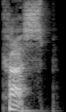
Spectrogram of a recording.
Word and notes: cusp: American English

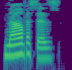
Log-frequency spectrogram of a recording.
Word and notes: novices: British English

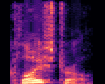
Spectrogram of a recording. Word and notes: cloistral: British English

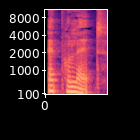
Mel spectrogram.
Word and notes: epaulette: British English

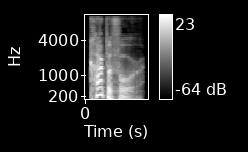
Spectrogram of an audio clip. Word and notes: carpophore: British English

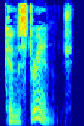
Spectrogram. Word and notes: constringe: British English

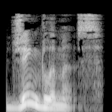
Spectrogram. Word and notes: ginglymus: British English

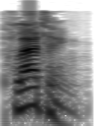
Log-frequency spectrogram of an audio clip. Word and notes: platting: British English

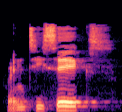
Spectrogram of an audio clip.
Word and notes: twenty six: American English

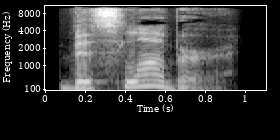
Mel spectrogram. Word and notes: beslobber: British English

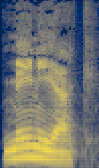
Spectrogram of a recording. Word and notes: maniac: American English

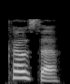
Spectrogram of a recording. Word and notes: xhosa: British English

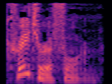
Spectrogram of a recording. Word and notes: crateriform: British English

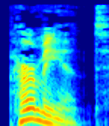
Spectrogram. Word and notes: permeant: British English

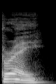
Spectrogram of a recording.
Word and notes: bray: British English

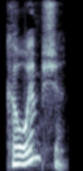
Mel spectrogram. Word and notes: coemption: British English

